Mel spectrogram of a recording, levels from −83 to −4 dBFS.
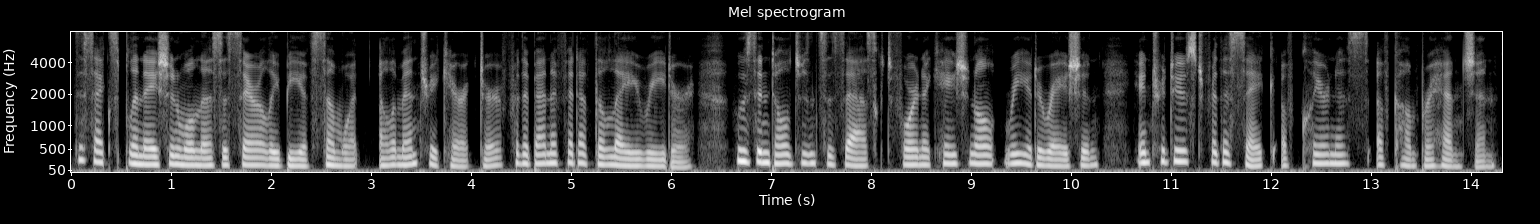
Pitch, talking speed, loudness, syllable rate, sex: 165 Hz, 135 wpm, -19 LUFS, 5.2 syllables/s, female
